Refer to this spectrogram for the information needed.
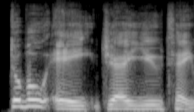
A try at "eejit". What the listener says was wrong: IT. It's not UT.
